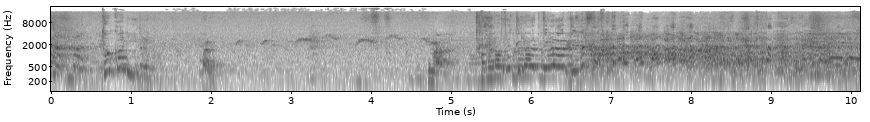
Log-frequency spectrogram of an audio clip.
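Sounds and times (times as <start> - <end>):
laughter: 0.0 - 1.3, 5.6 - 10.0
steady hiss: 0.0 - 10.0
speech: 0.2 - 2.2, 4.7 - 9.5
faint thin bird whistles: 2.3 - 4.8.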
